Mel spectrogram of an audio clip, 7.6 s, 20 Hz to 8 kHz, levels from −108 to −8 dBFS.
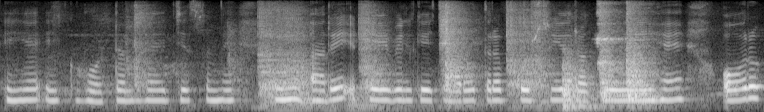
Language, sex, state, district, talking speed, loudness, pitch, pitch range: Hindi, female, Maharashtra, Pune, 120 wpm, -26 LUFS, 245 Hz, 235-250 Hz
